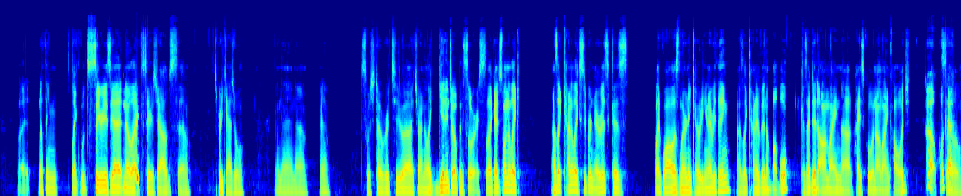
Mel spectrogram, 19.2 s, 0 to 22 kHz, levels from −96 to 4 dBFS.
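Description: From 2.67 to 3.03 s there is repeated packet loss, heard as robotic sound. Audio keeps failing to arrive in short bursts, each gap no longer than about 23 ms. The receiver patches every hole by stretching the last sound forward. About 120 ms goes missing, so nearly half of this stretch is filled-in sound. The result is choppy, with fragments dropping out.

The same fault returns from 12.50 to 12.86 s, and here it is denser. The holes come close together, the longest about 22 ms. Around 180 ms is lost in all, so again almost half the span is patched sound.

From 15.58 to 15.62 s there is a short concealed packet loss. About 20 ms of audio never arrived in time. The decoder continued the preceding sound to bridge the gap, then blended back into the real signal. It comes through as a brief smear or wobble, and a short consonant at that point could vanish.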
